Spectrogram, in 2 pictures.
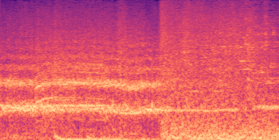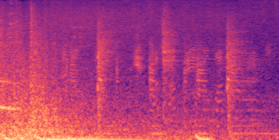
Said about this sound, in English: The red car spins, completely blocking the bridge ahead. Superboy is unable to stop.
